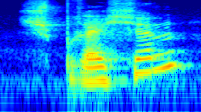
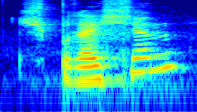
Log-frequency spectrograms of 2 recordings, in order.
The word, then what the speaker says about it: sprechen: The next letter combination is SP, SP, ST, ST, which is pronounced like the letter combination SHP and SHT. Let's have a look at the examples. The first word is sprechen, sprechen, which means to speak,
